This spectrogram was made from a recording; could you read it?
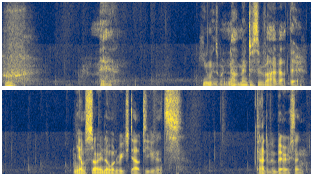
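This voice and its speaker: Very deep, creaky-voiced flirty art professor played by a man. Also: a little hiss or hum, heavily acted. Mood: friendly, welcoming, then apologetic. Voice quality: very deep, gravelly.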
